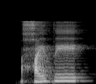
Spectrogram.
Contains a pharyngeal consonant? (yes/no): yes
